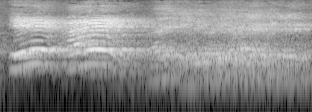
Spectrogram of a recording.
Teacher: ए कंठ तालु, कंठ से भी निकल रही और तालु से भी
